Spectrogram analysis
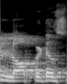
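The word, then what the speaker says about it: L'Hôpital: लिखिए लॉपिटल्स rule, L यहां comma और बाकी जो वर्ड है HOS PIL सॉरी PITAL, इसे हम पढ़ते हैं लॉपिटल्स रूल। H is silent.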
